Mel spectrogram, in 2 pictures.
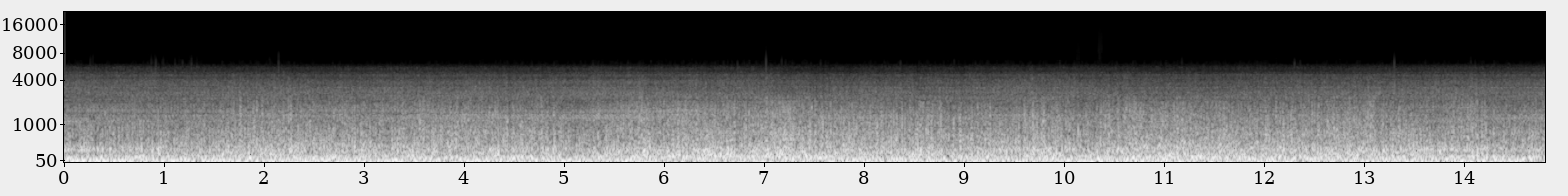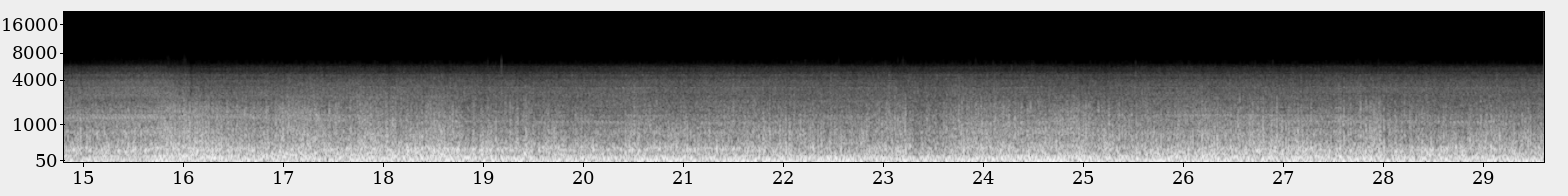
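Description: Adventure motorcycle riding steadily along a dirt road: the engine running under a constant rush of wind noise on the microphone, with no sudden changes.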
